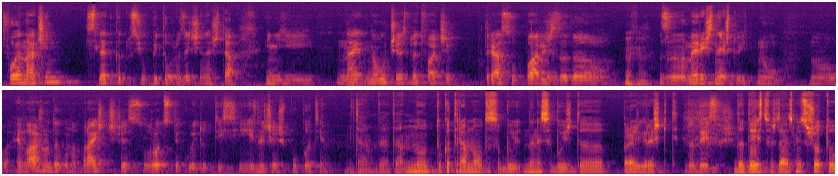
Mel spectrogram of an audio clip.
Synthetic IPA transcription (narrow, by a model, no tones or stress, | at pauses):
t̪vɔjənat͡ʃinslɛt̪kɐt̪ɔsiopit̪əlˠɾɐzlit͡ʃninɛʃt̪aii | najmnɔɡʊt͡ʃɛst̪oɛt̪ovat͡ʃɛ | t̪ɾʲavsɛʊpaɾiʃzɐd̪ɐm̩ɦ̩zɐd̪ɐnɐmɛɾiʃnɛʃt̪oino | noɛvaʒnod̪ɐɡonɐpɾaviʃt͡ʃɾɛsʊɾɔt̪si̥t̪ɛkoit̪ʊt̪isiːzlit͡ʃəʃpopɤt̪ʲjə | d̪ad̪ad̪anot̪ukət̪ɾʲavmnɔɡʊd̪ɐsɛbʊid̪ɐnɛsɛbuiʃd̪ɐpɾaviʒɡɾɛʃki̥t̪ɛ̥d̪ɐd̪ɛjst̪və̥ʃd̪ɐd̪ɛjst̪vəʃd̪asmisəʃt̪ɔt̪ʊ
